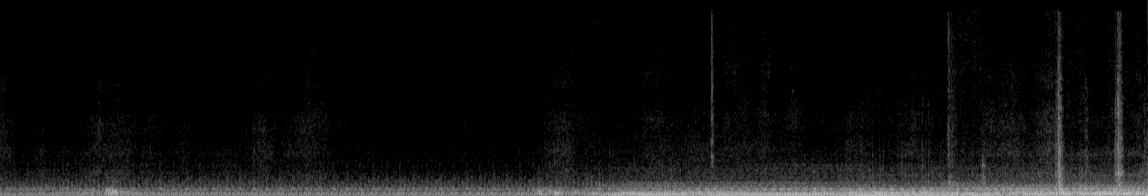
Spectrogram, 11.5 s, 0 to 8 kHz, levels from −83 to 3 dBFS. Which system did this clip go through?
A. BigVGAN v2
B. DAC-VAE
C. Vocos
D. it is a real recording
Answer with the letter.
D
